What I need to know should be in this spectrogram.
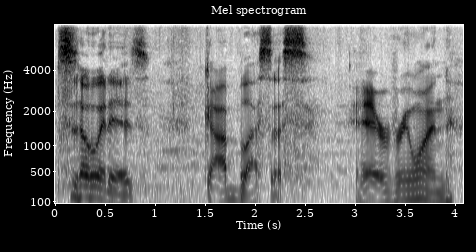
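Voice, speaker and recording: Wry, low-voiced weary cop. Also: male voice, expressive, slow pace. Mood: friendly, tired. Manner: wry, sardonic. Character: weary, cynical male New York police officer. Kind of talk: audio drama acting.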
